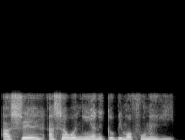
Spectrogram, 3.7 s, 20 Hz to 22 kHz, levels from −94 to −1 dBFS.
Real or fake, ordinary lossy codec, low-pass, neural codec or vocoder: fake; MP3, 96 kbps; 7.2 kHz; codec, 16 kHz, 1.1 kbps, Voila-Tokenizer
